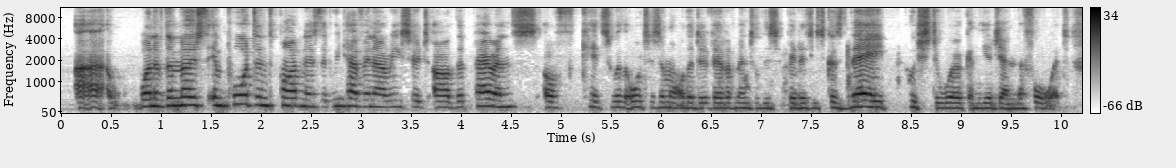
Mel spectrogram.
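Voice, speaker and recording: Speaking in a Dutch accent, a woman talks at a fairly quick pace with a medium pitch and lively intonation. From Netherlands. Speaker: psychology lecturer and researcher. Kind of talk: panel discussion.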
